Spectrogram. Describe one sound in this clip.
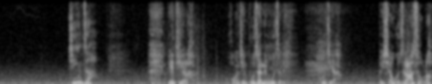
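A middle-aged man speaks in a low, grim voice.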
